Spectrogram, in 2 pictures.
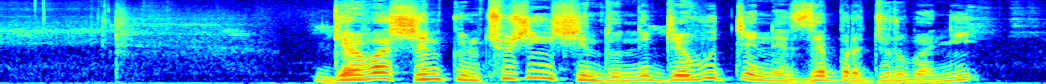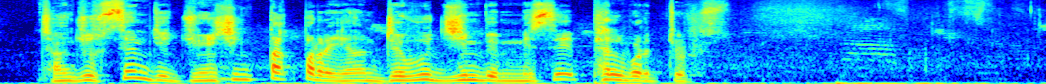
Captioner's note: tibetan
